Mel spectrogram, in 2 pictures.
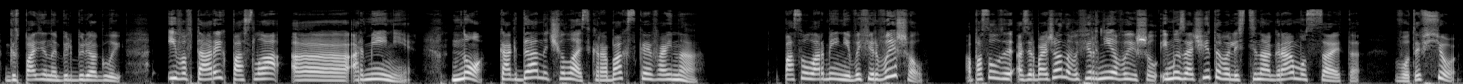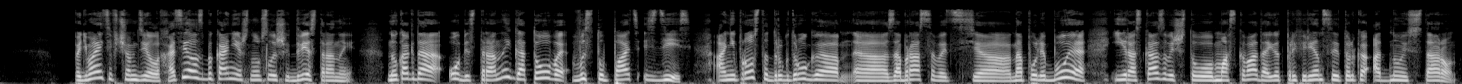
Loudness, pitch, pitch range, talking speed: -13 LUFS, 220 Hz, 195-250 Hz, 145 wpm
